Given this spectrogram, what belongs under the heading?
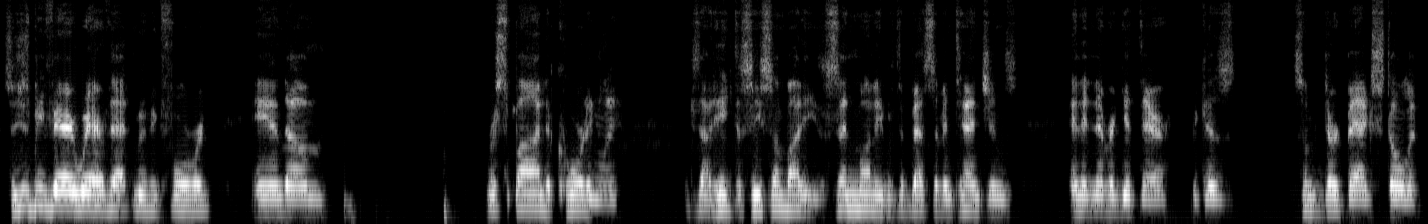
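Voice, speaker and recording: A man hosting a political talk show, blunt and rambling with lots of ums, hoarse from a cold. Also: a little high, moderate pace, a bit bright, no room sound. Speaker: podcast host. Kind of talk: opinionated political commentary.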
